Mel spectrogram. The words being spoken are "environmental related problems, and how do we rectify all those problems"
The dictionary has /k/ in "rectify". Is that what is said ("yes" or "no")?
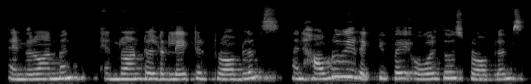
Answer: yes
